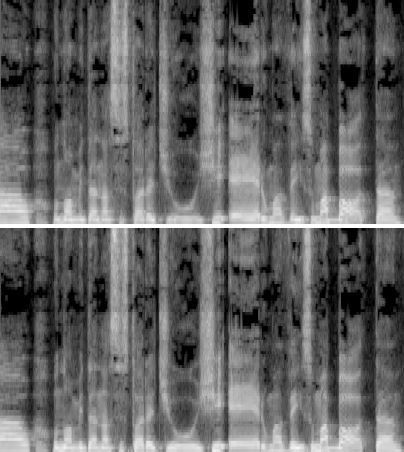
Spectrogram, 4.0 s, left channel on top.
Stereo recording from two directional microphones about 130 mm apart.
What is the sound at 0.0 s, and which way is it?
Speech, 20° right (ahead or behind).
